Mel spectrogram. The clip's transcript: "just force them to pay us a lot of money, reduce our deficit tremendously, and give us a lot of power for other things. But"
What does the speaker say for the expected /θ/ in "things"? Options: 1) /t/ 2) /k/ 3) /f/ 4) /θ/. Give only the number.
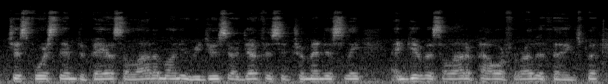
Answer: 4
